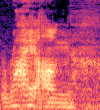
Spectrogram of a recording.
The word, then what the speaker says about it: Ryung: I read this the Y. Ryung. This is a lot easier for me because in Norwegian, the Y is pronounced differently. It's pronounced E. Ryung, so it's very much easier for me to say it that way.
